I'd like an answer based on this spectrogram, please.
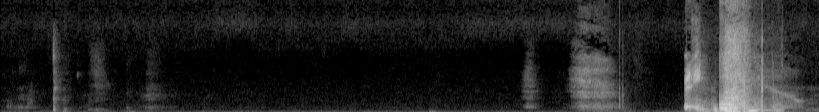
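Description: A short indrawn breath followed by one loud, explosive sneeze; an ordinary sneeze.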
